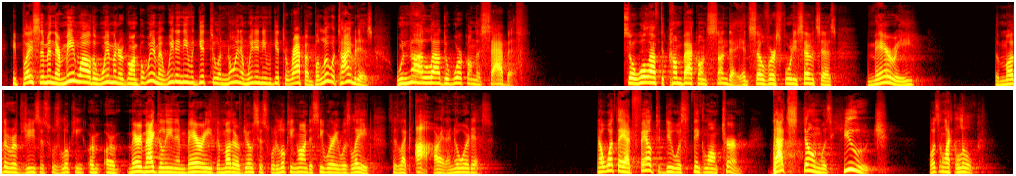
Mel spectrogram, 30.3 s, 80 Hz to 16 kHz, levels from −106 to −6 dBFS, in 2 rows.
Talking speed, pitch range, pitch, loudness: 220 wpm, 170-225 Hz, 190 Hz, -28 LUFS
